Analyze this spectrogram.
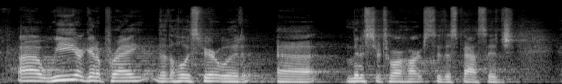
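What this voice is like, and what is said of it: Hoarse, fading voice. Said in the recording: “losing my voice a little bit. I've been losing my voice throughout the week”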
